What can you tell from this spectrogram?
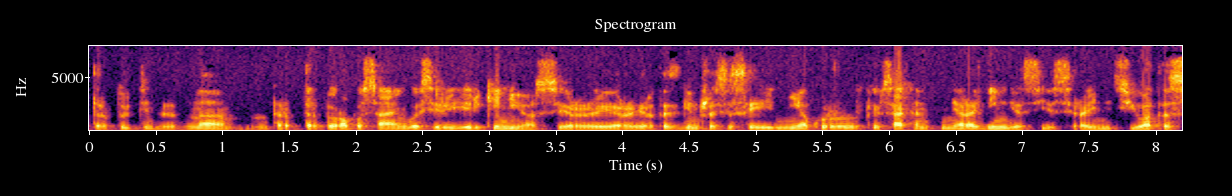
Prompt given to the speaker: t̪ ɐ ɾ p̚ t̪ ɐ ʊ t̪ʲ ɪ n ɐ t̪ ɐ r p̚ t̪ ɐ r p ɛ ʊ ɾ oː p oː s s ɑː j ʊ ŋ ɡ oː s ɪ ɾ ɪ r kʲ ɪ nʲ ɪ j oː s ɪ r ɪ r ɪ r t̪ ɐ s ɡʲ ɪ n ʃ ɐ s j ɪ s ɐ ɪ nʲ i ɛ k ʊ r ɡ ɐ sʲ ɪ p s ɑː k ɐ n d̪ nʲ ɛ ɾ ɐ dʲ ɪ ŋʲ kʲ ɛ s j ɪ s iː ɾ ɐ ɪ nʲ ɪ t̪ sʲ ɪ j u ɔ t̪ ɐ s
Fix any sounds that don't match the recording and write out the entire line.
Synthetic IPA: t̪ ɐ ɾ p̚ t̪ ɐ ʊ t̪ʲ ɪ n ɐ t̪ ɐ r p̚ t̪ ɐ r p ɛ ʊ ɾ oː p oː s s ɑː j ʊ ŋ ɡ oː s ɪ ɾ ɪ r kʲ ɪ nʲ ɪ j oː s ɪ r ɪ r ɪ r t̪ ɐ s ɡʲ ɪ n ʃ ɐ s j ɪ s ɐ ɪ nʲ i ɛ k ʊ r k ɐ ɪ p s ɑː k ɐ n t̪ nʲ ɛ ɾ ɐ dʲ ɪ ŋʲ ɡʲ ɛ s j ɪ s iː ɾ ɐ ɪ nʲ ɪ t̪ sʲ ɪ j u ɔ t̪ ɐ s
